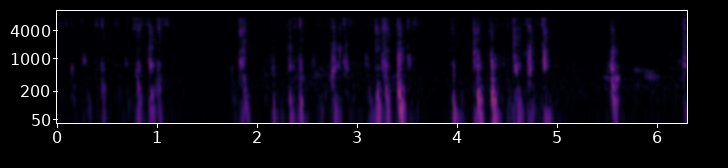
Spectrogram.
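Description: Typing on a computer keyboard: a short run of key clicks, a brief pause about a second in, then a longer run of clicks that stops about five seconds in.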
